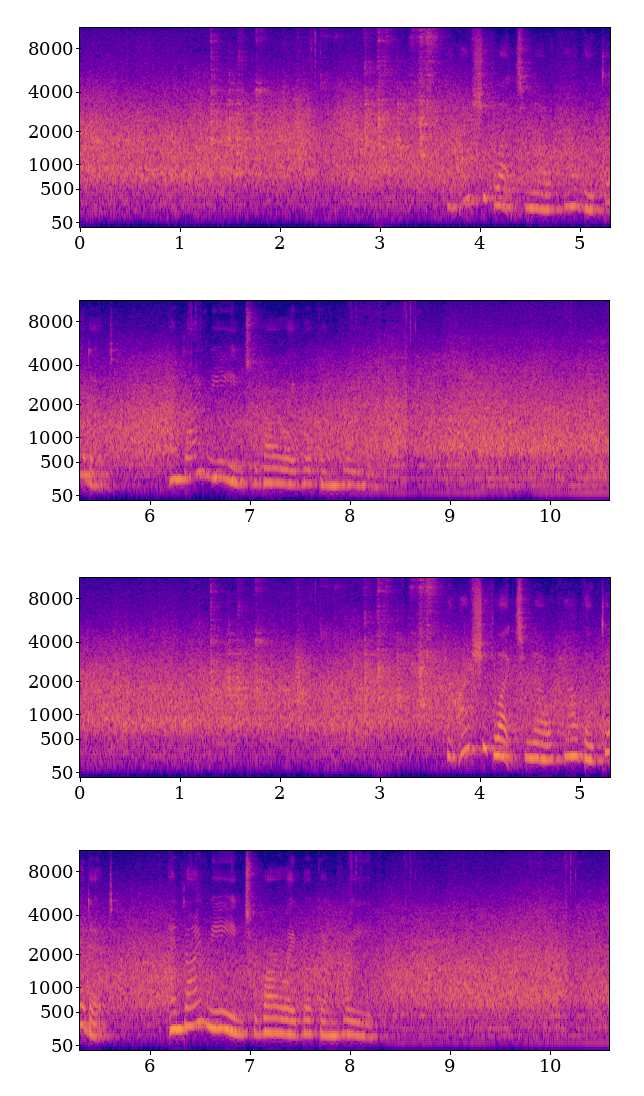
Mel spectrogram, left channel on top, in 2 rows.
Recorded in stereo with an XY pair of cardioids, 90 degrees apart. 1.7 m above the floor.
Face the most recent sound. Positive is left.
turn(degrees=-60)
